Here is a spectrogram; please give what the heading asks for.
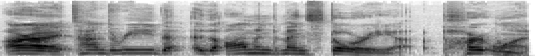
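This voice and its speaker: Casting: male host-judge, slightly high voice, casual reviewer, rambles and hesitates, peppers speech with "like". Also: big pitch swings, a little slow, bright, forceful tone. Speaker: host and judge of a challenge show. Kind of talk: casual chat, reviewing stories.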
